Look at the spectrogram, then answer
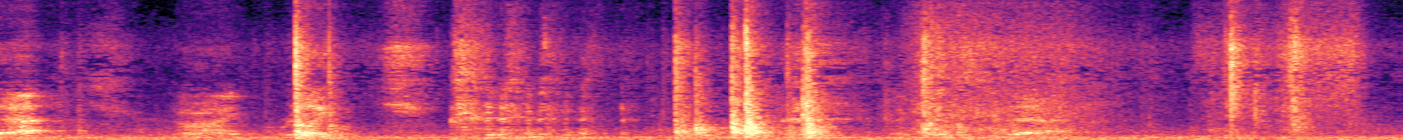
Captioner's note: laughs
